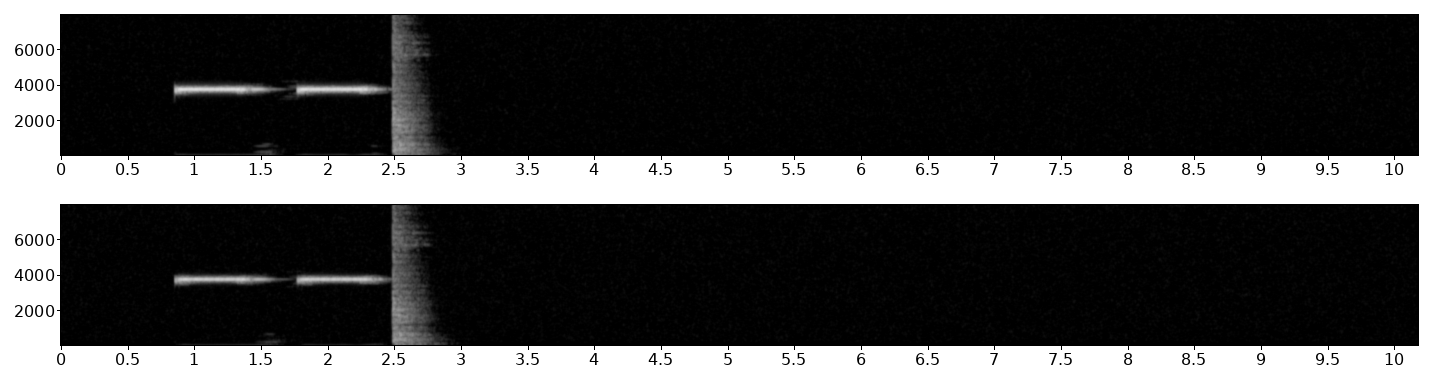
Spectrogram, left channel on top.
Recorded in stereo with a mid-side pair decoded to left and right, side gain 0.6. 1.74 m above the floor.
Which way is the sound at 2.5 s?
10° left.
